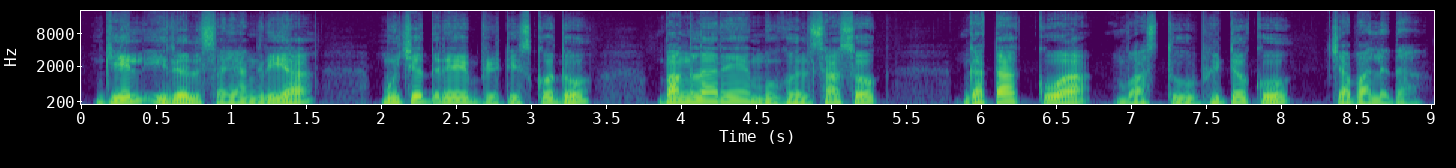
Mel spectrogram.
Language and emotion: Santali, neutral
